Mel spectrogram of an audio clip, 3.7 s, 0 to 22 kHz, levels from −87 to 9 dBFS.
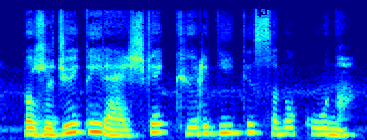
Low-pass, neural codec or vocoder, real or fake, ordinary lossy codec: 19.8 kHz; autoencoder, 48 kHz, 32 numbers a frame, DAC-VAE, trained on Japanese speech; fake; MP3, 64 kbps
